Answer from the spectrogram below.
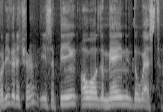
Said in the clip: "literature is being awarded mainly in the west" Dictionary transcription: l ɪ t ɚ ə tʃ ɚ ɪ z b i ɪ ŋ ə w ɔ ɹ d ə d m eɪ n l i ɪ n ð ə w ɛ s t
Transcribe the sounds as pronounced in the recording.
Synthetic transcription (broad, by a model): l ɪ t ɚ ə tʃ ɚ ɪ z b i ɪ ŋ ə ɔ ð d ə m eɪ n i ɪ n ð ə w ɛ s t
